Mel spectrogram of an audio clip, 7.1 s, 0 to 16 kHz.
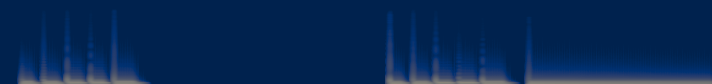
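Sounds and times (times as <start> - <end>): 
simple dubby bass synth: 0.2 - 1.4, 3.9 - 7.1.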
